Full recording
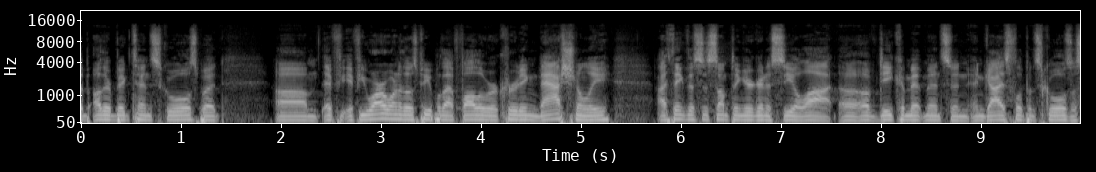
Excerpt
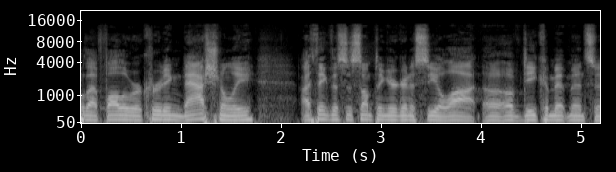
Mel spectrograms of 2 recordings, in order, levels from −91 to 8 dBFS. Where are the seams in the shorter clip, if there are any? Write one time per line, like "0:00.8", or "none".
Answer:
none

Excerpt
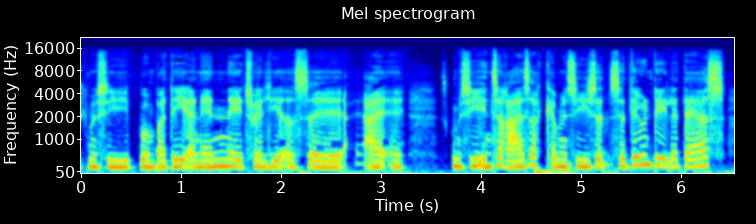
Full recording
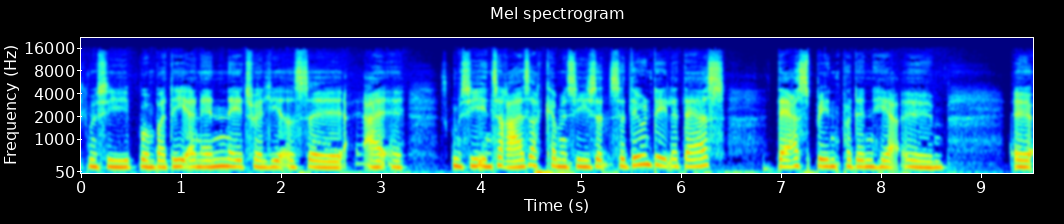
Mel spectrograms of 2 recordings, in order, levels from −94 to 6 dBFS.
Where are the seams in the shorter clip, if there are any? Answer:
none

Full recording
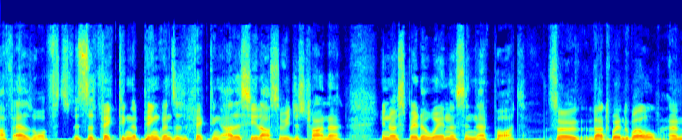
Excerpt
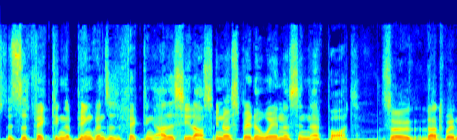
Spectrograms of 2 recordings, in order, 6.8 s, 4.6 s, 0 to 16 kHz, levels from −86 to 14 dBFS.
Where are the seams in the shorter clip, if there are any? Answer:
0:02.1

